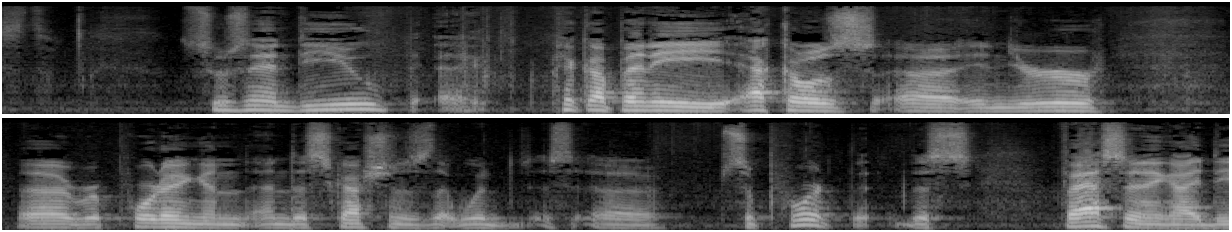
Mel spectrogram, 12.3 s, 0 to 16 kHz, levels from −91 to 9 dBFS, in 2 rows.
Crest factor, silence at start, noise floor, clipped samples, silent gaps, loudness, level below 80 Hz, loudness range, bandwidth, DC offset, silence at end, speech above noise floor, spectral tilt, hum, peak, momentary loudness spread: 20 dB; 0 s; -56 dBFS; under 0.1%; none; -23 LUFS; -56 dBFS; 8 LU; 14 kHz; under 0.1%; 0 s; 33 dB; -4.5 dB/octave; none; -4 dBFS; 18 LU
